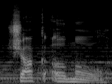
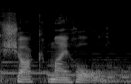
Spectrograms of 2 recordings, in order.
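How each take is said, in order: First: The name ends sounding like 'o mole'. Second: The name ends sounding like 'my hole'. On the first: The speaker calls it right. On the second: The speaker calls it wrong. "when I say it in my head, sounds like shock my hole. I know that that's not how it's pronounced"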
